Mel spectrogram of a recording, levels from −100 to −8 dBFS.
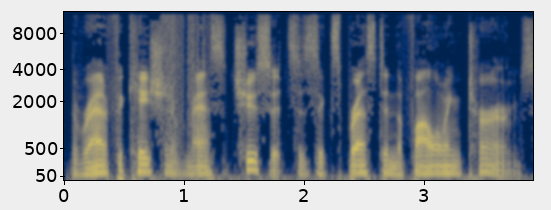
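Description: A speech recording with loose connector crackle from 0.80 to 1.34 s: an irregular burst of scratchy crackle where a worn contact chops the signal, unlike steady, evenly scattered vinyl-style clicks.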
